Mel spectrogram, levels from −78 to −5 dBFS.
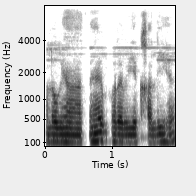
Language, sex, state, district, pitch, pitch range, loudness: Hindi, male, Bihar, Muzaffarpur, 110 Hz, 110-115 Hz, -15 LUFS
